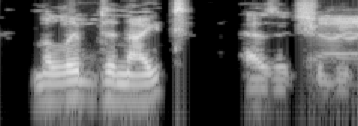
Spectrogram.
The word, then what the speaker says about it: molybdenite: because he added osmium as a byproduct of mala bentonite molybdenite as it should be pronounced I actually learned how it's properly done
